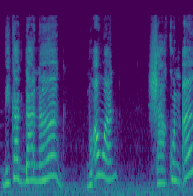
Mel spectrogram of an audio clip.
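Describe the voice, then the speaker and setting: An actress playing an anxious, hopeful middle-aged mother with an Ilocano accent and a husky voice, sighing and exclaiming in a radio drama. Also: extremely high pitch, animated, takes it slowly, pushed and bright, full character voice. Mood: alarmed. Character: anxious, hopeful mother worried for her ailing daughter.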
